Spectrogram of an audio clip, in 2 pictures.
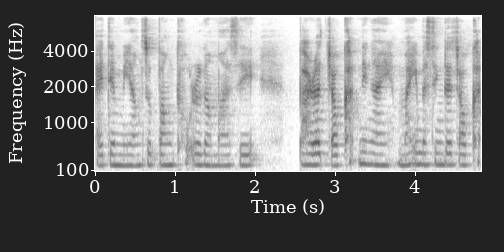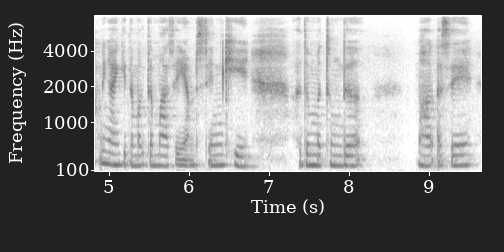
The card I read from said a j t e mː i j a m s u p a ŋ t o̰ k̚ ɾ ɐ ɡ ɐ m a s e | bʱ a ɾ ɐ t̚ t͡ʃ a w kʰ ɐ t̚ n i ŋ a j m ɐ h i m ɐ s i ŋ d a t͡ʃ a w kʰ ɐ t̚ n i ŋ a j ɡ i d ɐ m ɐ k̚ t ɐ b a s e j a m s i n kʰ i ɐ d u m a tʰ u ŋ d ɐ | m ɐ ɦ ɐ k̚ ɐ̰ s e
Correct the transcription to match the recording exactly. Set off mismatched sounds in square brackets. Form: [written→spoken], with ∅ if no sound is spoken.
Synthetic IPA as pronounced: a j t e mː i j a [m→ŋ] s u p a ŋ [t→tʰ] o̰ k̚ ɾ ɐ ɡ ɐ m a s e | bʱ a ɾ ɐ t̚ t͡ʃ a w kʰ ɐ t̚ n i ŋ a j m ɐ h i m ɐ s i ŋ d [a→ɐ] t͡ʃ a w kʰ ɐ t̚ n i ŋ a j ɡ i d ɐ m ɐ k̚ t ɐ [b→m] a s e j a m s i n kʰ i ɐ d u m [a→ɐ] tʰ u ŋ d ɐ | m ɐ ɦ [ɐ→a] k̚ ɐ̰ s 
